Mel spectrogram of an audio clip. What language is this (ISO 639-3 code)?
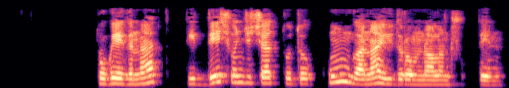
chm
